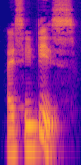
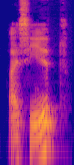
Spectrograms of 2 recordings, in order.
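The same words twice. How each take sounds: First: "this" given emphatic weight; stress on THIS. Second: Said in the usual way. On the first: Shown as a demonstration. Teacher contrasting this with it, stress on "this". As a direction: make "this" stand out at the end. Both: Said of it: "makes it a little more emphatic".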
